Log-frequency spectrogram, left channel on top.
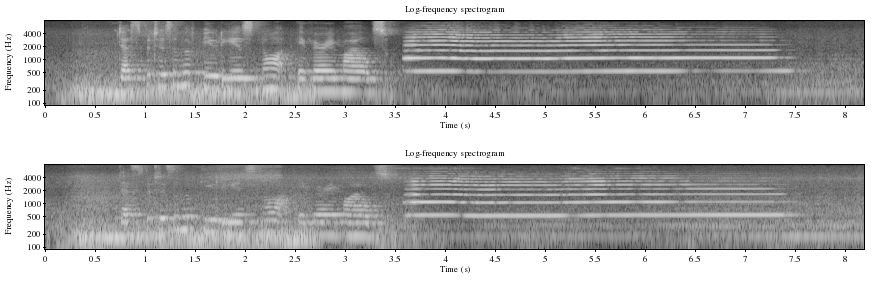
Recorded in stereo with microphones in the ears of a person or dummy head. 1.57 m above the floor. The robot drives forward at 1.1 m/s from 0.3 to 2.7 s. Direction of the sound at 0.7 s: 40° left (ahead or behind).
